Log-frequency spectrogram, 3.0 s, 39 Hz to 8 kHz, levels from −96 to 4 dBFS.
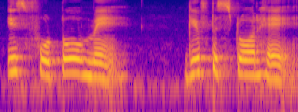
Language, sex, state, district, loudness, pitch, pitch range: Hindi, female, Uttar Pradesh, Ghazipur, -15 LUFS, 230 Hz, 200-250 Hz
